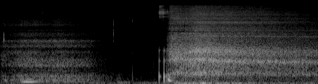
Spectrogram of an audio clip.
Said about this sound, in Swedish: Precis, och bara släpper ut andetaget så mycket som möjligt på vägen ut.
